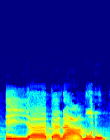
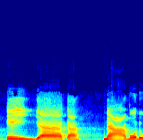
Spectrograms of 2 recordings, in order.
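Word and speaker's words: إياك نعبد: Iyyaka na'budu ya pakai pakai apa? Tasdid. Ditekan apanya yang ditekan? Makhrajnya. Di mana makhraj huruf ya? Tengah lidah. Tengah lidahnya tekan ke atas. Iyaka na'budu artinya hanya kepadamulah ya Allah kami menyembah. Tapi sering terbaca iyaka na'budu tanpa tasydid.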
